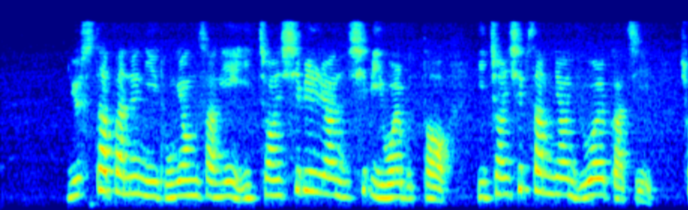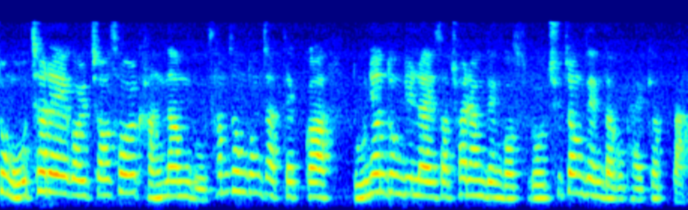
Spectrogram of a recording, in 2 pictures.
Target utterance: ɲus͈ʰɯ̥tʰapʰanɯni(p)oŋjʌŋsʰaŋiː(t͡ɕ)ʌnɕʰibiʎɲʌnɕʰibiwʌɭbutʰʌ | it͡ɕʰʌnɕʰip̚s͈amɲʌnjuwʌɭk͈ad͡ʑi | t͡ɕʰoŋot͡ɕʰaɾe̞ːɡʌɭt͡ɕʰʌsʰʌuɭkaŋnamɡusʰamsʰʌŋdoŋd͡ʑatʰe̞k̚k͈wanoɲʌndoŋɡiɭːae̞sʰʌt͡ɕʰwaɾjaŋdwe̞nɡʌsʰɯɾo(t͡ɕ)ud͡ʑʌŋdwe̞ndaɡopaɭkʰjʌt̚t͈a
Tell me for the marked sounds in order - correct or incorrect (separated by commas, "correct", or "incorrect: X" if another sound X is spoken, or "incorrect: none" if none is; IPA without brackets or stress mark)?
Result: incorrect: t, incorrect: t͡ɕʰ, incorrect: t͡ɕʰ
